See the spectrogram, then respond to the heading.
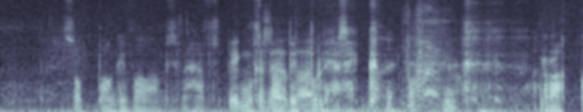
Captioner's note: laughs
